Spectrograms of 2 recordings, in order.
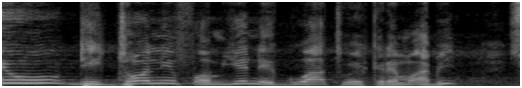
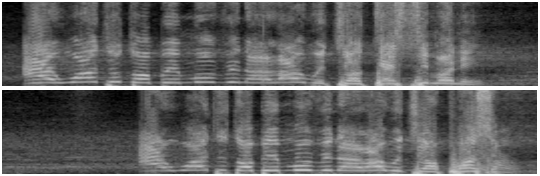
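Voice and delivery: loud, high rallying shout to the congregation; booming prophetic declaration, building higher; full-force preaching; 9 semitones higher, 15 dB louder than usual. Real, not acted. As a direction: rouse the crowd, then thunder out blessings.

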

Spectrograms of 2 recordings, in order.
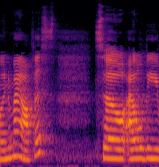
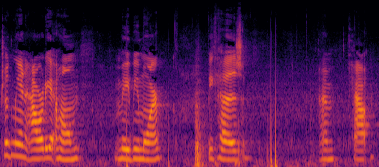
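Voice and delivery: eating while talking; mouth full. Real, not acted. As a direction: talk through a mouthful. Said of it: "I'm eating chocolate caramels right now".

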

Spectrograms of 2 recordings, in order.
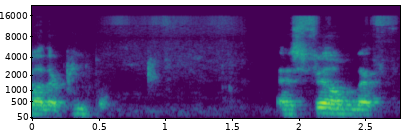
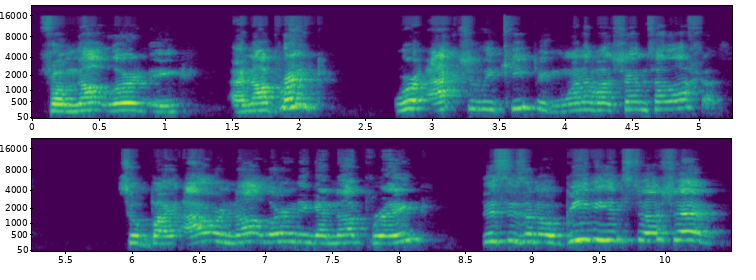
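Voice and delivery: dawning epiphany; 10 semitones higher, 4 dB louder than usual. Acted. Rav Elimelech reveals his epiphany to his brother, building exultation. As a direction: start measured, climb steadily into exultant wonder. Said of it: "he had an incredible, incredible epiphany".

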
